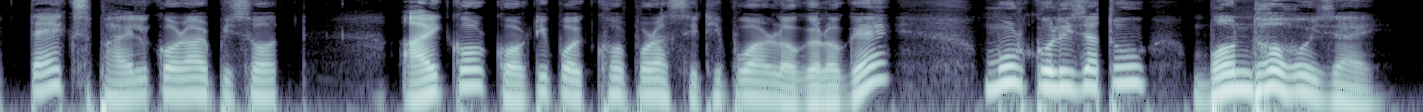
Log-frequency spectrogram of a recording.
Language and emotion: Assamese, fearful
